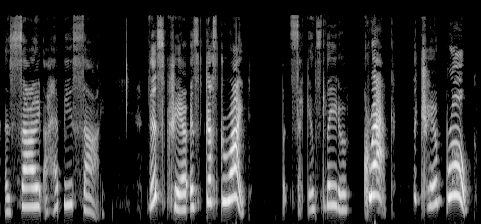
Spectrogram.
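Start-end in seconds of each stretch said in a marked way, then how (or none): 2.9-5.0 delighted. A narrator's reading. Happy sigh, just right. 7.3-7.9 sharp high crack; loud crack sound. A narrator's reading. Chair breaks.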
